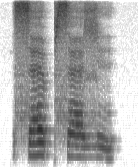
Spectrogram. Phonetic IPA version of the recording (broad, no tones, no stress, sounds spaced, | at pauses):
s æ p s æ ɮ ɪ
